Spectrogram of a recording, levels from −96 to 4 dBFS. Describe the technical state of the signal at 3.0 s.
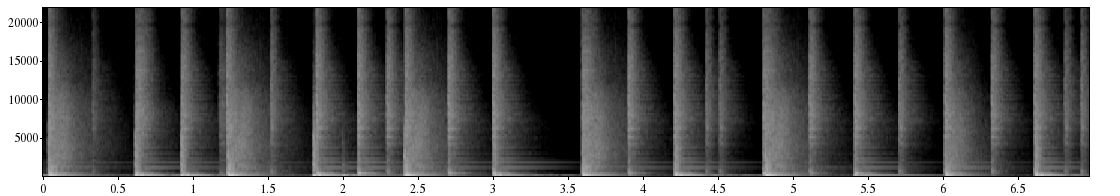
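At 3.0 s the music signal is intact, with no audible technical fault at that moment.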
